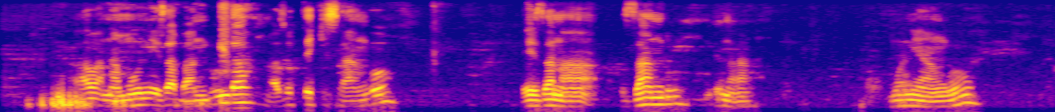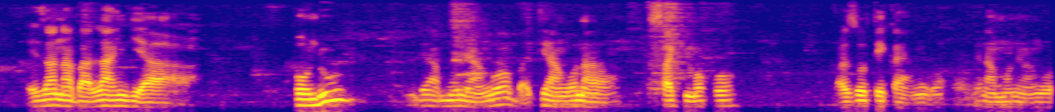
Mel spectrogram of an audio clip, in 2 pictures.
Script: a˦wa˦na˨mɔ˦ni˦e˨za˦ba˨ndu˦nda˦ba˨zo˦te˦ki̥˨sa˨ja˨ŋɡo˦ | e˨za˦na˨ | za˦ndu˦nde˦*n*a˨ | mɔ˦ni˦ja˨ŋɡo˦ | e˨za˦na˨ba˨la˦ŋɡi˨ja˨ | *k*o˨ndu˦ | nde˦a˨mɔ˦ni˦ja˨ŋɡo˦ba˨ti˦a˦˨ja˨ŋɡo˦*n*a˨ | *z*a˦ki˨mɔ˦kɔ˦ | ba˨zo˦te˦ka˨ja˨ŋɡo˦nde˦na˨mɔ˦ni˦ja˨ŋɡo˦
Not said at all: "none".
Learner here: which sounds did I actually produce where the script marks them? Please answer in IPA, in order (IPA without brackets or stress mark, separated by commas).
n, p, n, s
